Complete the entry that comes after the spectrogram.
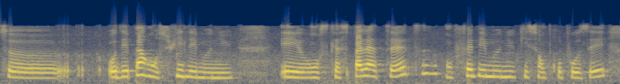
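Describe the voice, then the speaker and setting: Pitch variation is ordinary as the words come out at a fairly slow pace. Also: woman. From France, Lyon region. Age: 60s. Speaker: weight-loss program participant. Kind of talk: testimony. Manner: hesitant, many filler sounds.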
